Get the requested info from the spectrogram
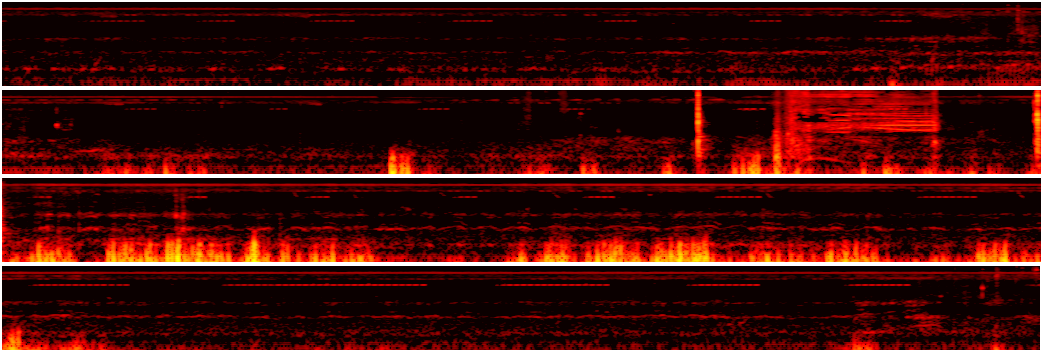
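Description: Faint insects calling steadily, with a high pulsing note about once a second. Through the middle this is under a run of low knocks and rumbles of rod and reel handling noise as a soft frog lure is cast and worked across the pond, with a brief hiss a little before halfway.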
